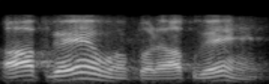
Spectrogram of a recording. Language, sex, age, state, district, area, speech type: Hindi, male, 18-30, Bihar, Begusarai, rural, conversation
